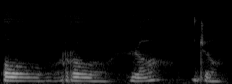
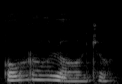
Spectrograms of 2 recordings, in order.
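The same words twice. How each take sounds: First: Orologio very slow, "oh... roh... LAW... jo"; slow repeat-after-me model. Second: Orologio loud, joined up as one word; connected repeat-after-me model. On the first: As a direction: draw out each syllable of orologio for learners, loudly. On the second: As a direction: say orologio connected, "oh-roh-LAW-jo", for learners. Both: Shown as a demonstration. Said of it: "I'll go first".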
